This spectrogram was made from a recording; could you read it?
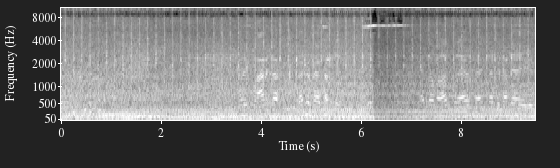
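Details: Honda Civic engine at steady idle with a fast, regular tapping knock riding over the engine note; engine knocking noise, cause unclear.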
